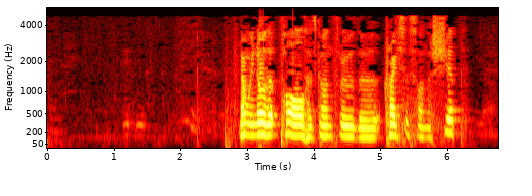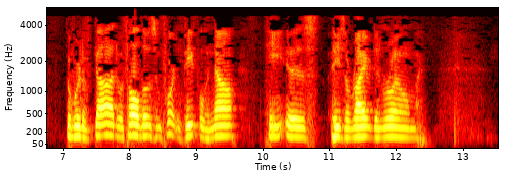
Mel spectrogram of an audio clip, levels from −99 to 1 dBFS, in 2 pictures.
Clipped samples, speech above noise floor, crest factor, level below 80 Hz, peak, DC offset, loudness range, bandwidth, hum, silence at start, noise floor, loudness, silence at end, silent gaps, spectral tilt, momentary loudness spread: under 0.1%; 51 dB; 18 dB; -54 dBFS; 0 dBFS; under 0.1%; 5 LU; 5 kHz; none; 2.9 s; -67 dBFS; -17 LUFS; 1.1 s; none; -10.5 dB/octave; 15 LU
